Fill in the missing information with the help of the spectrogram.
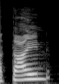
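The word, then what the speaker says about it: kind: ए के का क और आई एन डी है तो इसका उच्चारण आईन के रूप में करेंगे। हो जाएगा काइंड।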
